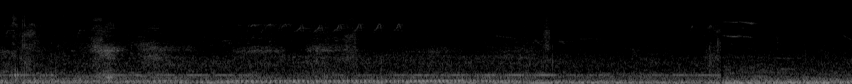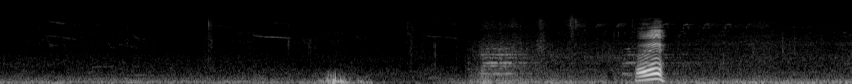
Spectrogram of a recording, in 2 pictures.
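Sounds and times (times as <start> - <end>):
birds chirping: 0.0 - 16.8.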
